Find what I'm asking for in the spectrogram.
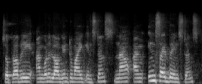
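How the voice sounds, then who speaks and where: Muttering while he types commands, this male tech instructor talks through a live coding tutorial and keeps correcting himself. He speaks briskly in a high-sitting, slightly mellow voice with fairly even intonation.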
